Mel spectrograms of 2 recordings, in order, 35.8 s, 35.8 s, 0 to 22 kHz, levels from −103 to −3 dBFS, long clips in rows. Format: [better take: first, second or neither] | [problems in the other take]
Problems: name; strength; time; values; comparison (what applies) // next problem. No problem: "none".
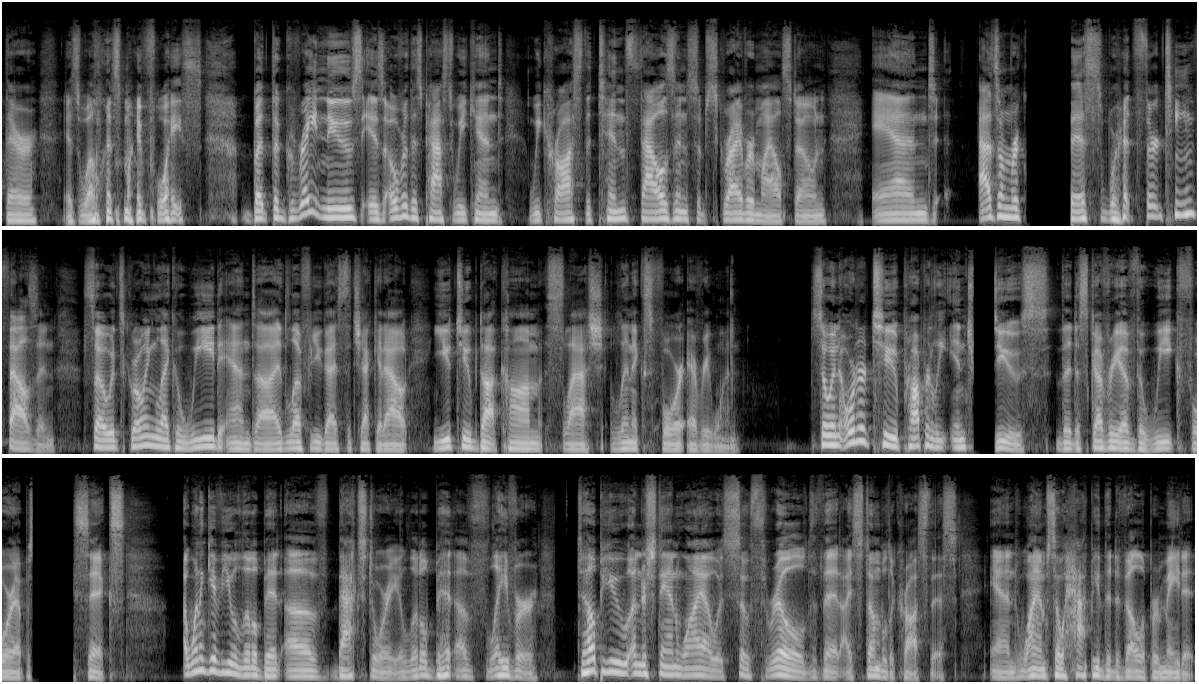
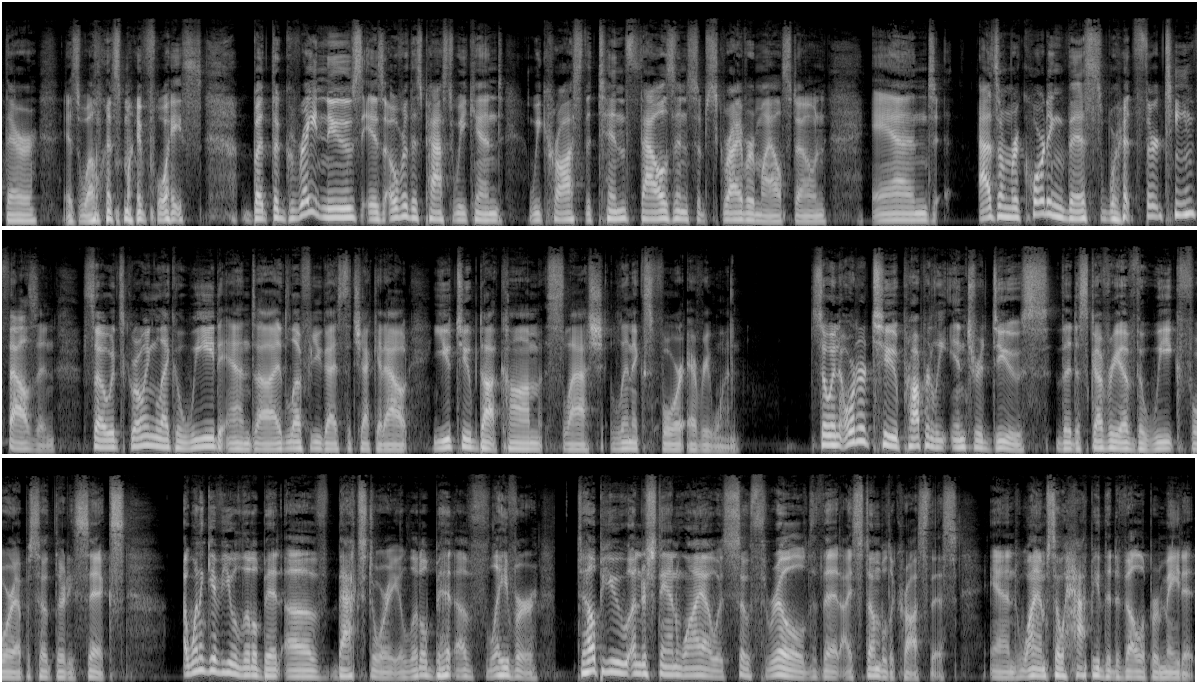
second | audio cutting out; at 10 s, at 22 s and at 24 s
